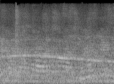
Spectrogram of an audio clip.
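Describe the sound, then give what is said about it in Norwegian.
Steady New York City street ambience heard from outside a room, with a constant traffic rumble and a siren wailing faintly through it, and indistinct murmuring in the background. “Og lyden av byen utenfor rommet. New York City.”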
